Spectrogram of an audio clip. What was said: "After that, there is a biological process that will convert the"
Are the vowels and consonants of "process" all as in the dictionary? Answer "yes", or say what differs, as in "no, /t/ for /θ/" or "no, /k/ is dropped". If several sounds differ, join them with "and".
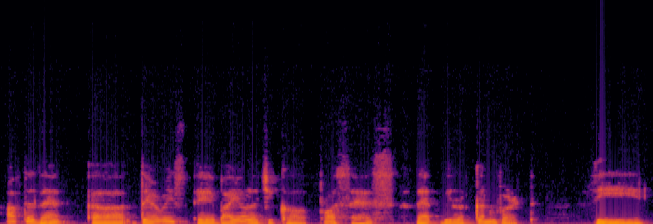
yes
